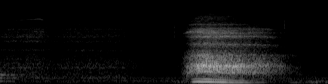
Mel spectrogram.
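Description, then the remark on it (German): Someone demonstrates shallow breathing: a faint, airy inhale in which the belly does not go out and the chest does not rise, a brief pause, then a louder, short breathy exhale like a sigh, with no talking. “stelle ich immer wieder fest, dass er eine flache Atmung hat. Das heißt, wenn er einatmet, der Bauch geht nicht raus, der Brustkorb hebt sich nicht leicht, es geht nicht um dieses Atmen, sondern wirklich so.”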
